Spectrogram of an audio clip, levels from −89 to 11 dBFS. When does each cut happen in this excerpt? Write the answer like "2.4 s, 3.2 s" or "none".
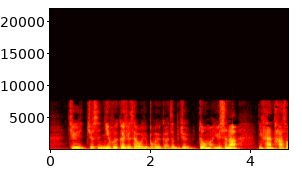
none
